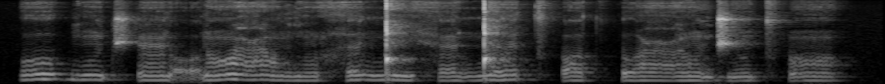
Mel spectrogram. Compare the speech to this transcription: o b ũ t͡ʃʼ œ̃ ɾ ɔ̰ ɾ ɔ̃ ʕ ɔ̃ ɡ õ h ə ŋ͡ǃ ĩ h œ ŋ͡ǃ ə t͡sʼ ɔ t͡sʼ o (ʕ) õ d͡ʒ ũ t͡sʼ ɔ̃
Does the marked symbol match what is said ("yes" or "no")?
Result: yes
